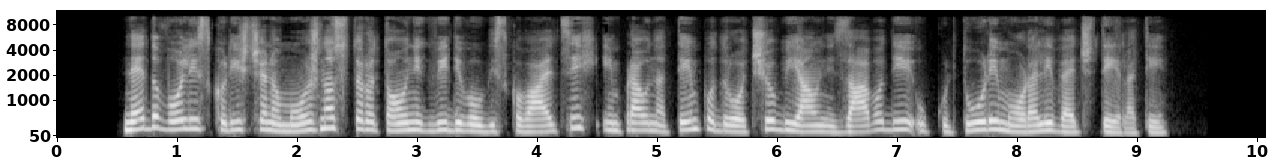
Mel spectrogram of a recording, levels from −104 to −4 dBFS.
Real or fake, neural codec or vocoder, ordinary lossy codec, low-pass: real; none; AAC, 48 kbps; 9.9 kHz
